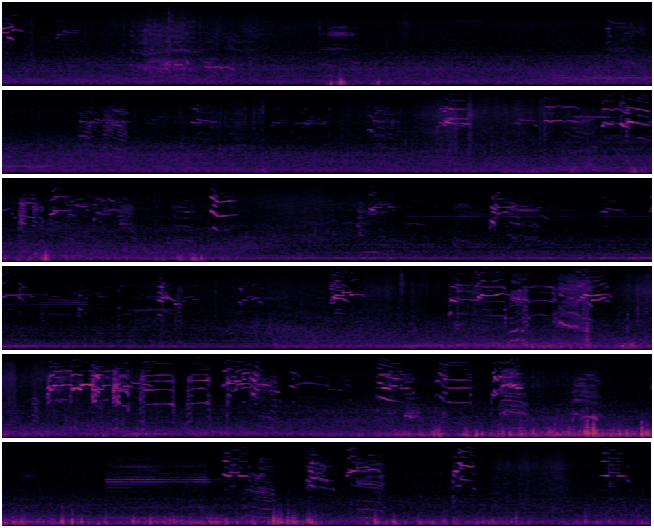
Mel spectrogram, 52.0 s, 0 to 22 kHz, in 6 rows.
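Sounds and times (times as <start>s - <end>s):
gulls calling: 14.6s - 20.5s, 32.0s - 34.2s, 34.8s - 42.7s.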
